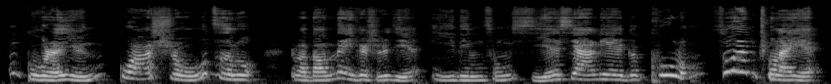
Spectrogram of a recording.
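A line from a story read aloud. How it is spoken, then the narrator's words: Laughing. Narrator (Chinese): 行者笑道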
